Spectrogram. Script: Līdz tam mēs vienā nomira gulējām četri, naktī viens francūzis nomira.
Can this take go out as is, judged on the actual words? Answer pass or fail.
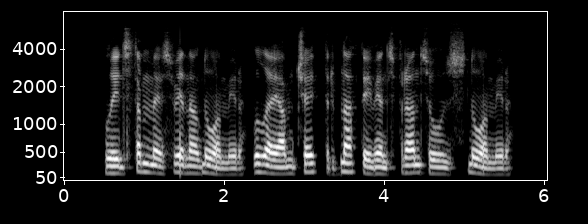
pass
